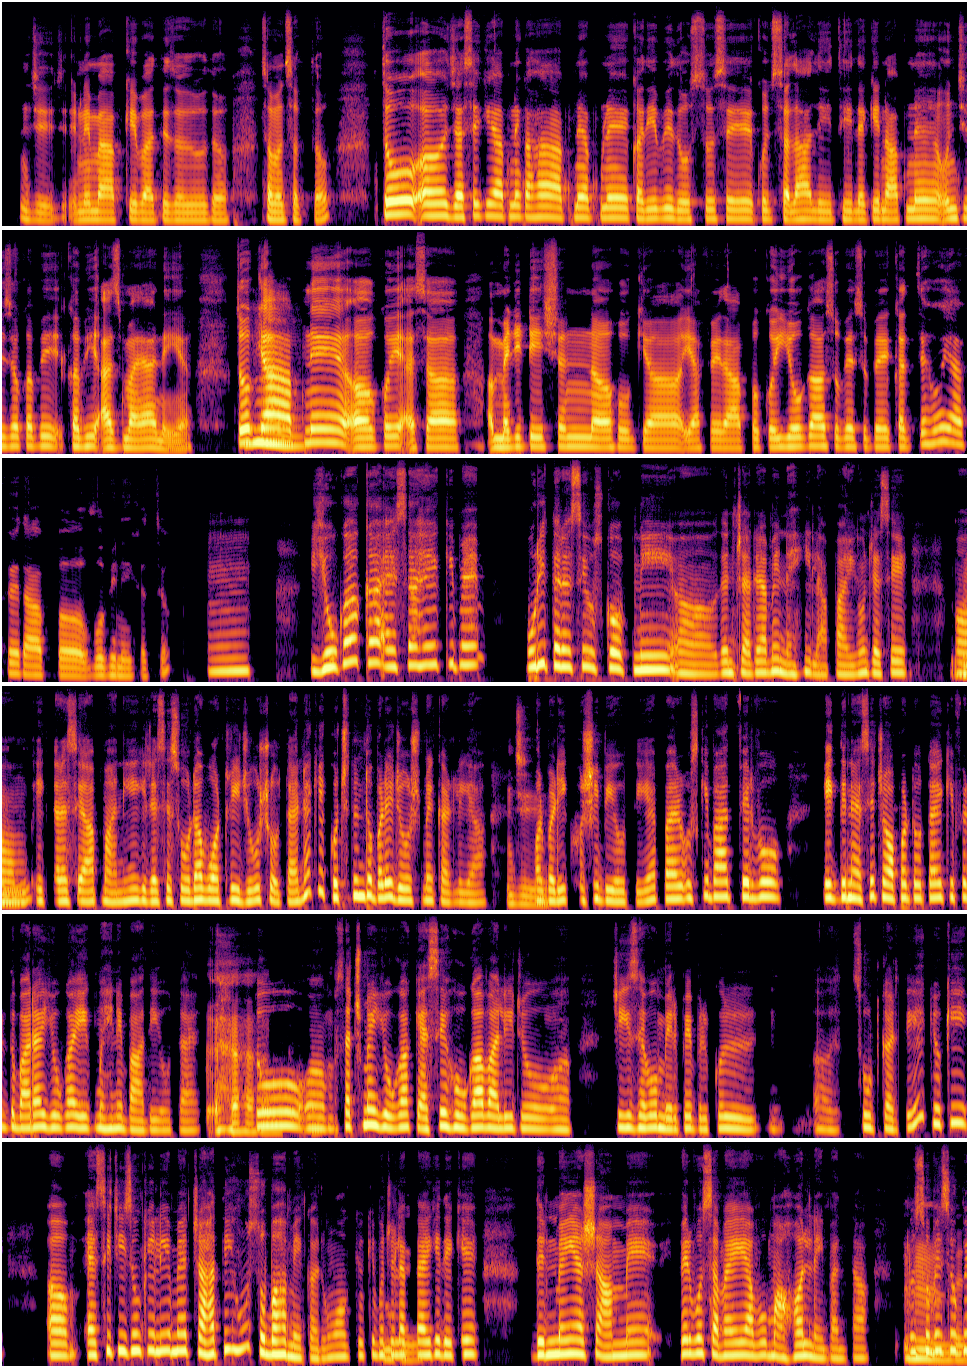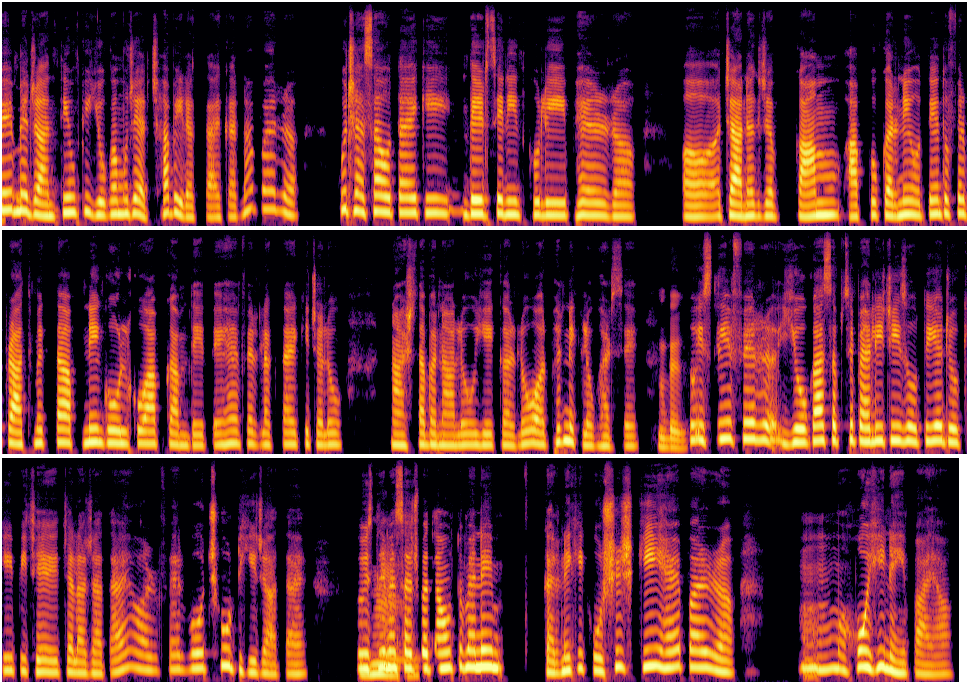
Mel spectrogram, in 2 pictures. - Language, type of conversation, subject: Hindi, advice, लंबे समय तक ध्यान बनाए रखना
- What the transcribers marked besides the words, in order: in English: "मेडिटेशन"; tapping; other background noise; chuckle; in English: "सूट"; in English: "गोल"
